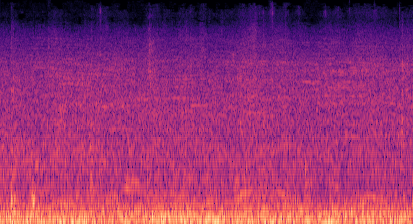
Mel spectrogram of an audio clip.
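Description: Steady low rumble of distant city traffic, with no single event standing out.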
